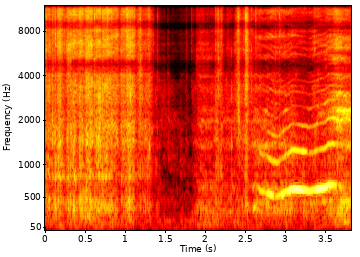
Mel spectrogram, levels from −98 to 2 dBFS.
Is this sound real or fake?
fake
